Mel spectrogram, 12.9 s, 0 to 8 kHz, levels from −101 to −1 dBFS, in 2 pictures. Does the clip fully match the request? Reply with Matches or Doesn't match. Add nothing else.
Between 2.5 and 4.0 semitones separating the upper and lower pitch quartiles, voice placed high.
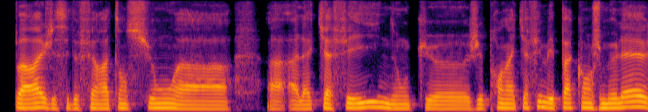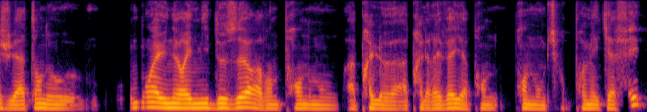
Doesn't match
